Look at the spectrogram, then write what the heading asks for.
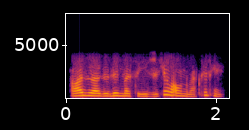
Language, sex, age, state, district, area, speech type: Nepali, female, 18-30, West Bengal, Darjeeling, rural, conversation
